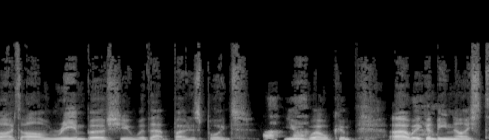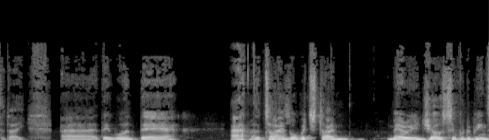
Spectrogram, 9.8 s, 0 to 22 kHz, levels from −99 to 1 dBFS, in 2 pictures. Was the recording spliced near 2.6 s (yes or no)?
yes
